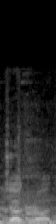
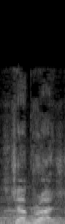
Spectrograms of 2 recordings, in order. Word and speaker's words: Jagraj: Jagraj. Like a jug and then the raj. Jagraj.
